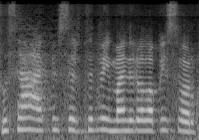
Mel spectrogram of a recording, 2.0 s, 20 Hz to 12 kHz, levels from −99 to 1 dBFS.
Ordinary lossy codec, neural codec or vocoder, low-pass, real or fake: Opus, 32 kbps; codec, 16 kHz in and 24 kHz out, 0.6 kbps, FocalCodec, streaming, 4096 codes; 10.8 kHz; fake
